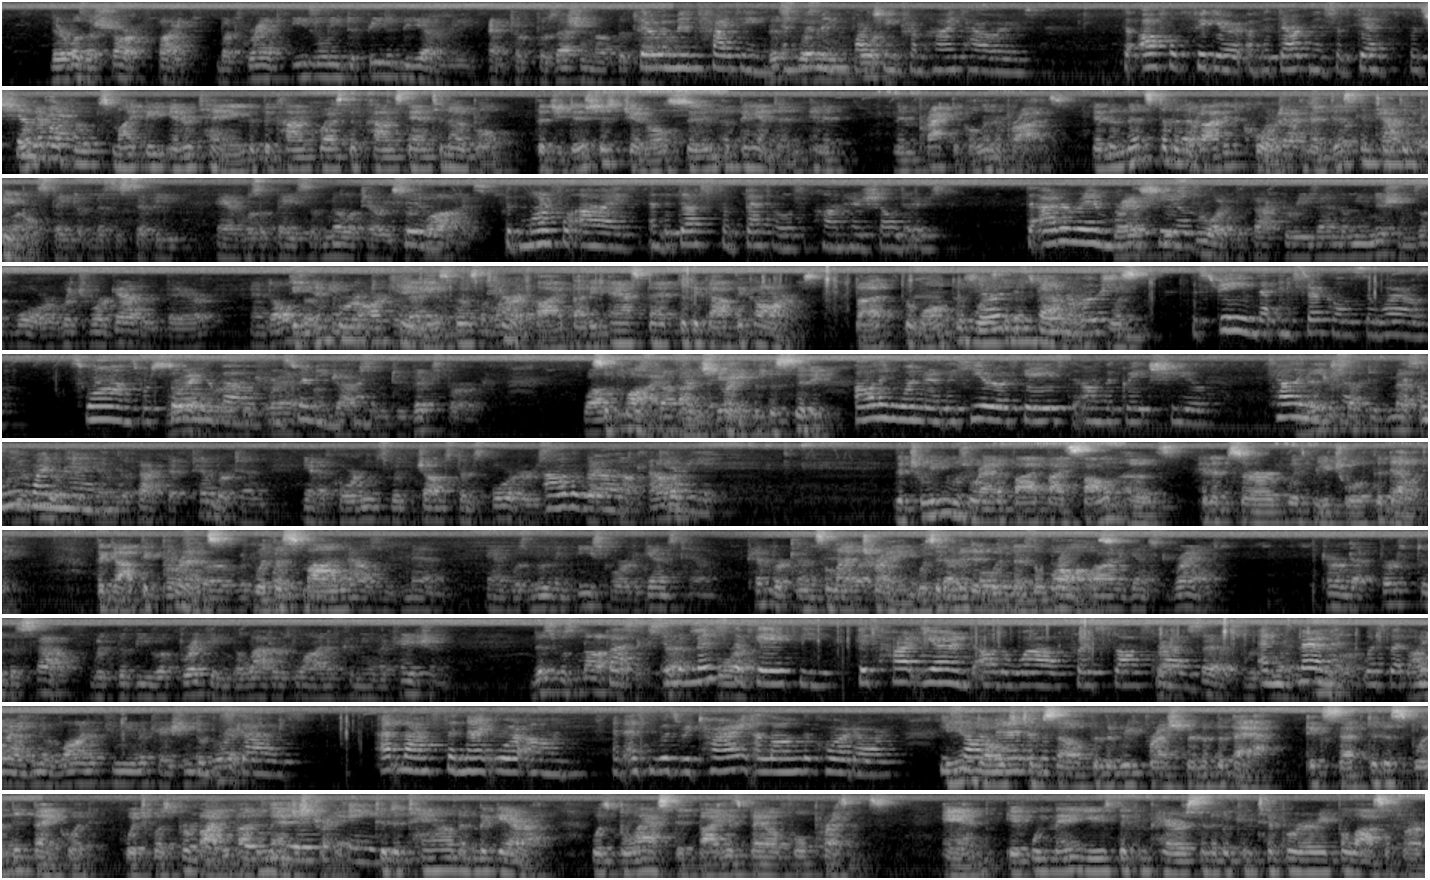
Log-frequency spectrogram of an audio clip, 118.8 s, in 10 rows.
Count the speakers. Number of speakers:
three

